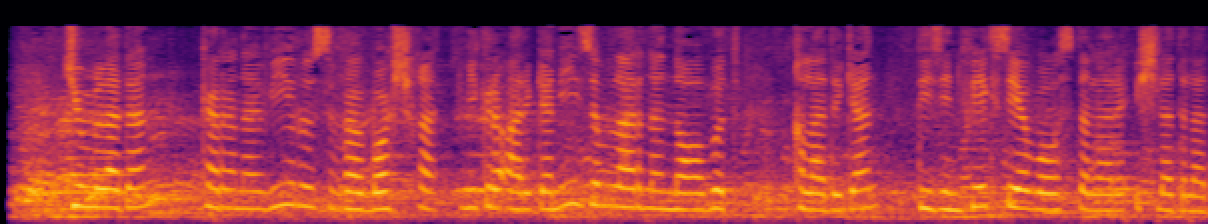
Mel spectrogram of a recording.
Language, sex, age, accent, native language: Uzbek, female, 19-29, Jizzax, Uzbek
